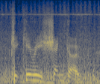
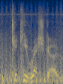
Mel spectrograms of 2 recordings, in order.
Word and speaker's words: Kikireshko: Oh, and a fourth driver, in fact, Oleksiy Kikirishenko of Ukraine. Kikireshko, in fact, is the correct pronunciation.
